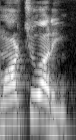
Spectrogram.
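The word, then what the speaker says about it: mortuary: আচ্ছা, মর্চুয়ারি, মর্চুয়ারি, মর্চুয়ারি, এটা টুয়ারি হবে না, হ্যাঁ, মর্চুয়ারি, টি ইউ এর উচ্চারণটা চু হবে, মর্চুয়ারি, মর্চুয়ারি হাসপাতাল বা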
